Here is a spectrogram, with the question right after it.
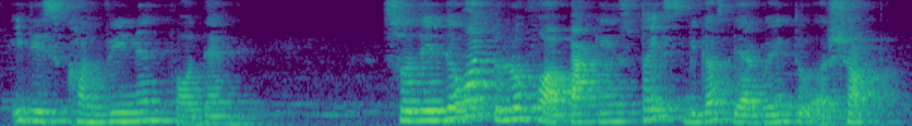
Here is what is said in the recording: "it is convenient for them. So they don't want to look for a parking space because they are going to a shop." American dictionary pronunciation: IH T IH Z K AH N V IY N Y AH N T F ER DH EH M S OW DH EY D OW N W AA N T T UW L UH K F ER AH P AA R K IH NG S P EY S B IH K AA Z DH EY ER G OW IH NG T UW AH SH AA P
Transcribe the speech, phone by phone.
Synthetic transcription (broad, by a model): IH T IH S K AH N V IY N Y AH N T F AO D EH M S OW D EY D OW N W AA N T T UW L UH K F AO AH P AA K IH NG S P EY S B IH K AA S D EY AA G OW IH NG T UW AH SH AA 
